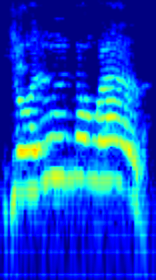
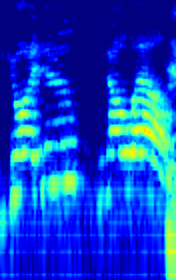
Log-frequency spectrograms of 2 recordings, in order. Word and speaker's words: Joyeux Noël: Joyeux Noël. Joël? Joyeux Noël.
